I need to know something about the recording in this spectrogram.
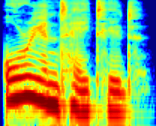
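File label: "orientated", British English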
